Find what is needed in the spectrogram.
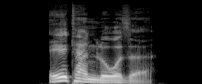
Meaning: inflection of elternlos: 1. strong/mixed nominative/accusative feminine singular 2. strong nominative/accusative plural 3. weak nominative all-gender singular
- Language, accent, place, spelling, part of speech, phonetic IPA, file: German, Germany, Berlin, elternlose, adjective, [ˈɛltɐnloːzə], De-elternlose.ogg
